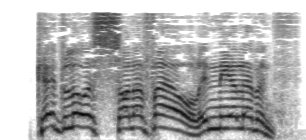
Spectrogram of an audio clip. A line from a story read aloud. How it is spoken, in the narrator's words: he shouted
